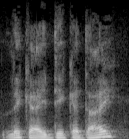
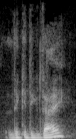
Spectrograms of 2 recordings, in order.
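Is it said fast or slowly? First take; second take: slowly; fast. First: It is said slowly, word by word. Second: It is said quickly, run together.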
